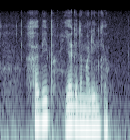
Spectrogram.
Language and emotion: Russian, neutral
